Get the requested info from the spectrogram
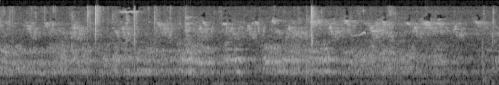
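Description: A continuous overlapping chatter of many animal calls, with scattered sharp high clicks.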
